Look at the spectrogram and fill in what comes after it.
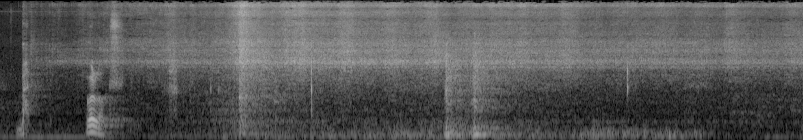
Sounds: bicycle, speech, vehicle, inside a large room or hall

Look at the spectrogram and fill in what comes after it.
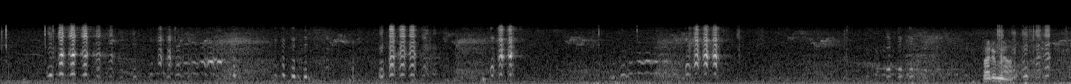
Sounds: bleat, sheep, speech

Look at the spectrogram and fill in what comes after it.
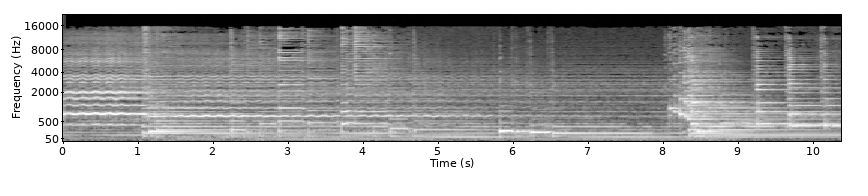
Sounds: music

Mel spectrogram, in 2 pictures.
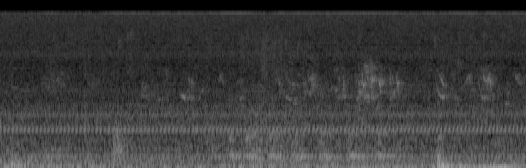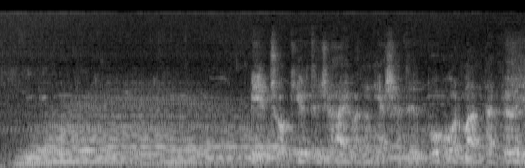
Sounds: animal, speech, music

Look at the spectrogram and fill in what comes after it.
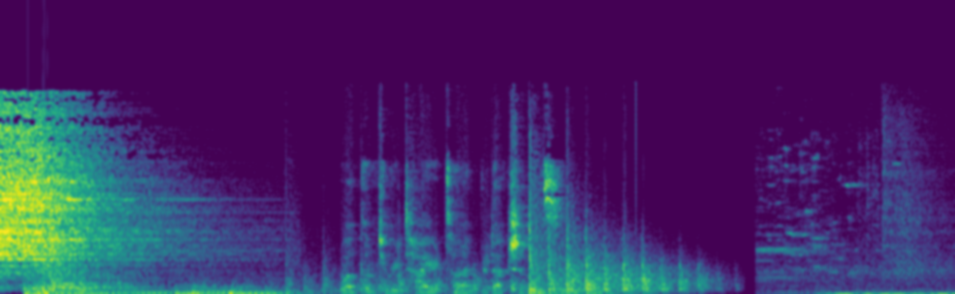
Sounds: music, speech, timpani

